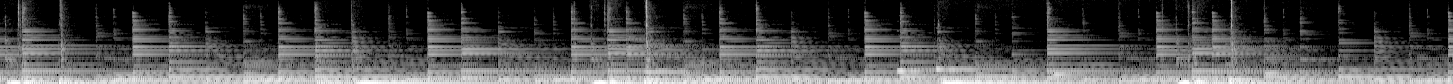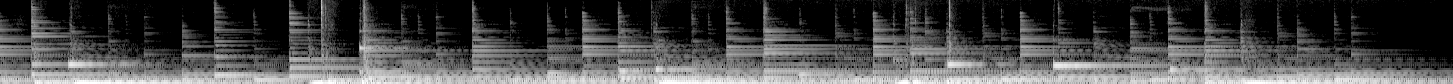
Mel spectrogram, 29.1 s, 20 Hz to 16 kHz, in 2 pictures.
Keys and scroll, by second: 1.6-3.1 typing, 8.5 space, 9.3 space, 16.2 space, 17.2 l, 20.4 space, 21.1 space, 26.4 space, 28.1 space.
